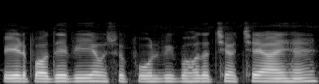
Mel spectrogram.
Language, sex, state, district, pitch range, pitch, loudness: Hindi, male, Bihar, West Champaran, 140-145 Hz, 140 Hz, -16 LUFS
